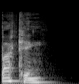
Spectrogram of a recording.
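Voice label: "backing", British English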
